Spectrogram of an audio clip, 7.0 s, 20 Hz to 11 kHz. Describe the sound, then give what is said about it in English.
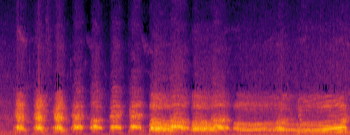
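A group of 23 Finnish men gathered on grass shout loudly in unison, first with a run of short, rhythmic barked shouts, then with long, sustained, powerful cries that settle into a lower, steadier chant. “They've walked around once, and it appears they're going to assemble over here in the grass and shout.”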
